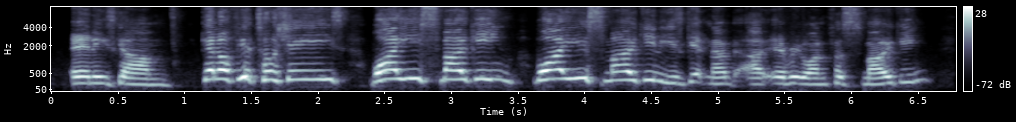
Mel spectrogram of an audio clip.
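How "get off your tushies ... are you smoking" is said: very high, camp, scolding voice. Retelling a fitness instructor scolding smokers at rehearsal: imitating camp Richard Simmons. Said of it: "he's as camp as a row of tents".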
